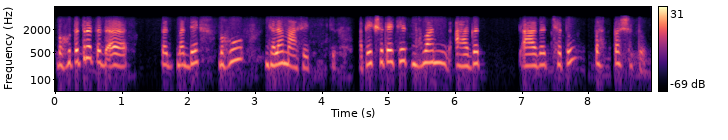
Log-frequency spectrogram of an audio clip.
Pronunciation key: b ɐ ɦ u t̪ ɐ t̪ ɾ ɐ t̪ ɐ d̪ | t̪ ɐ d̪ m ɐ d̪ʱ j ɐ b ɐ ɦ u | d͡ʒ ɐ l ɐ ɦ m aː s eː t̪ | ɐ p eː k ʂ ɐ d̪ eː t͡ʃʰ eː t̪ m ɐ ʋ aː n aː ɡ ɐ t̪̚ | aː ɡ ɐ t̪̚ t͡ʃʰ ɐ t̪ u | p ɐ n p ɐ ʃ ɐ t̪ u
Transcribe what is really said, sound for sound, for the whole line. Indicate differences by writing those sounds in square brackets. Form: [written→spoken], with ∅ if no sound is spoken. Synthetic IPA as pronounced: b ɐ ɦ u t̪ ɐ t̪ ɾ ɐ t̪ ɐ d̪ | t̪ ɐ d̪ m ɐ d̪ʱ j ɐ b ɐ ɦ u | d͡ʒ ɐ l ɐ [ɦ→∅] m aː s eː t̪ | ɐ p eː k ʂ ɐ [d̪→t̪] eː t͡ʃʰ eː t̪ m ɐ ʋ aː n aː ɡ ɐ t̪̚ | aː ɡ ɐ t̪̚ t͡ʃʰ ɐ t̪ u | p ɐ [n→∅] p ɐ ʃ ɐ t̪ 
